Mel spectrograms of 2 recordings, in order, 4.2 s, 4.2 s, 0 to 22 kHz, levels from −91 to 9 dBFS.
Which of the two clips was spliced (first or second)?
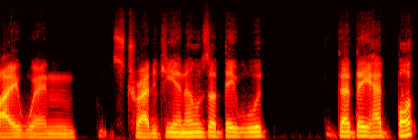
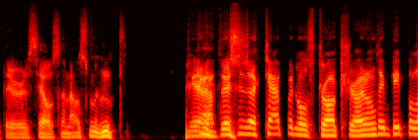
second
